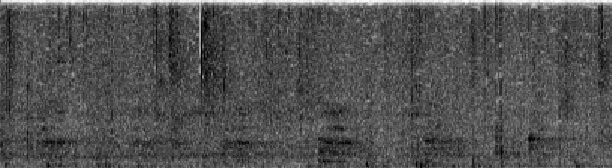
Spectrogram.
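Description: Faint hoofbeats of a ridden horse moving over soft dirt arena footing: dull, irregular thuds, a few to the second.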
